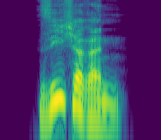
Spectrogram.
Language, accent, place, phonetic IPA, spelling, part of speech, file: German, Germany, Berlin, [ˈziːçəʁən], siecheren, adjective, De-siecheren.ogg
- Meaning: inflection of siech: 1. strong genitive masculine/neuter singular comparative degree 2. weak/mixed genitive/dative all-gender singular comparative degree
